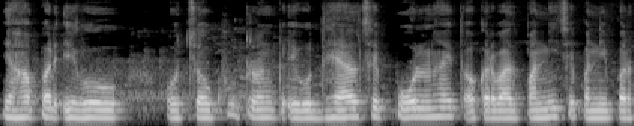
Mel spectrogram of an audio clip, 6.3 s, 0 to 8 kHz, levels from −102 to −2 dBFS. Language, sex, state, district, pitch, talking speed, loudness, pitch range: Maithili, male, Bihar, Samastipur, 140 Hz, 140 wpm, -26 LUFS, 135-145 Hz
